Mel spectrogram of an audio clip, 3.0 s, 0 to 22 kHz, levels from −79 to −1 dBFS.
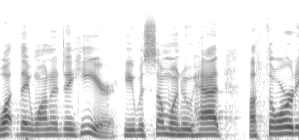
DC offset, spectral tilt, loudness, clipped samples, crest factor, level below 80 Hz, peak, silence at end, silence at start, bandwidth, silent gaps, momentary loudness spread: under 0.1%; -5.5 dB/octave; -35 LUFS; under 0.1%; 16 dB; -66 dBFS; -18 dBFS; 0 s; 0 s; 17 kHz; none; 7 LU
